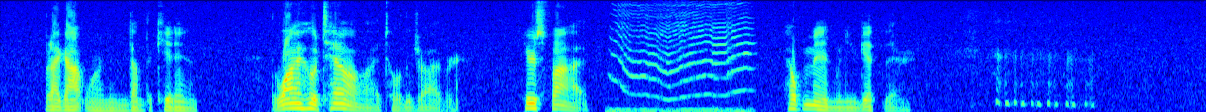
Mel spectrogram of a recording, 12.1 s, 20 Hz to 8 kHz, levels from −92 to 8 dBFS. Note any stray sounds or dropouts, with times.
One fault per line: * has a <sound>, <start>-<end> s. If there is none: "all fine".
* has a squeak, 6.0-7.6 s
* has a laugh, 9.5-11.1 s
